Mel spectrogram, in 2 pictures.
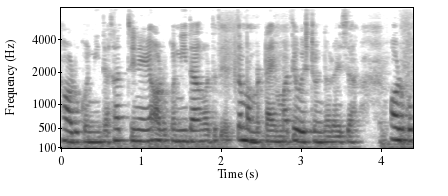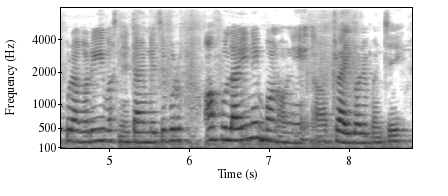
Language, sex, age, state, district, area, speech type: Nepali, female, 18-30, West Bengal, Darjeeling, rural, spontaneous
